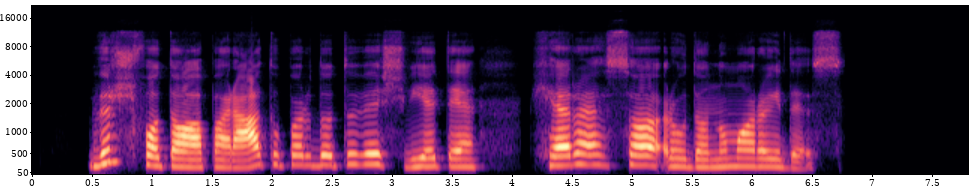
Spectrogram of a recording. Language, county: Lithuanian, Vilnius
